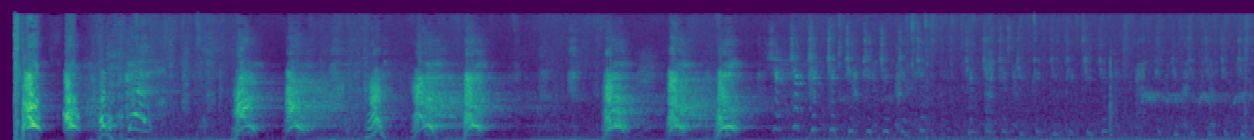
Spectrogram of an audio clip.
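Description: A dog barking excitedly in quick bursts of short, loud barks, about fifteen in all, which stop about seven seconds in.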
